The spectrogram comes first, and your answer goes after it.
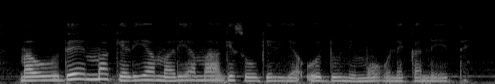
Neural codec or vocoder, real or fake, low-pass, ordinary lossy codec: codec, 16 kHz in and 24 kHz out, 1 kbps, XY-Tokenizer; fake; 7.2 kHz; none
